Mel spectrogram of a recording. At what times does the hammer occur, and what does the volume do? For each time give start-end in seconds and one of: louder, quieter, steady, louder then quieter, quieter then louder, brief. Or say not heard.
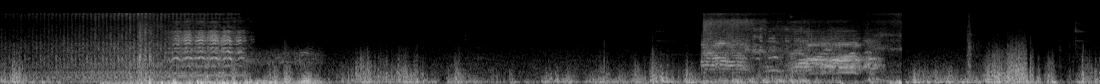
not heard.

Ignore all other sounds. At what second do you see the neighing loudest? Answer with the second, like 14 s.
2 s.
